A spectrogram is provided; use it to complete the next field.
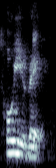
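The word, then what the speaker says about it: トイレ: in japanese for example the word toilet is pronounced as toire toyrei t-o-i-r-e is the japanese word for toilets when you write the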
